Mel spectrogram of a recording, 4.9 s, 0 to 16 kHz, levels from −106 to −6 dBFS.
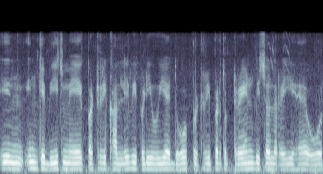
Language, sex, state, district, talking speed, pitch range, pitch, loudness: Hindi, male, Rajasthan, Bikaner, 245 wpm, 115-125 Hz, 120 Hz, -17 LUFS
